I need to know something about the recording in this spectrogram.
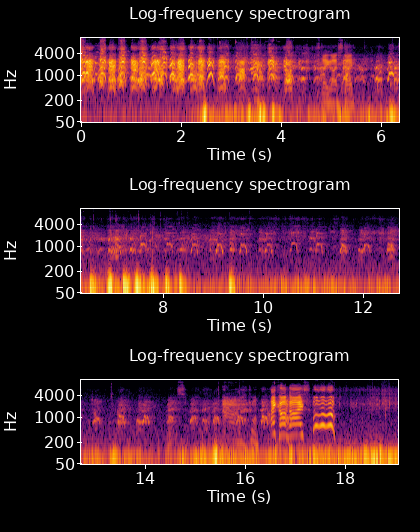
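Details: Mixed-age Samoyed team pulling a rig through a UK forest, including a wheel dog close to ten. Loud overlapping barks and yips at first, then quieter scattered yips while a man calls encouragement, ending with high wavering whines.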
